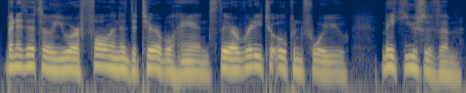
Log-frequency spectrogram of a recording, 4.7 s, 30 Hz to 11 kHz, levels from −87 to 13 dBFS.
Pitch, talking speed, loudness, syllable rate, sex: 130 Hz, 220 wpm, -17 LUFS, 7.1 syllables/s, male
